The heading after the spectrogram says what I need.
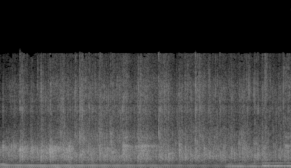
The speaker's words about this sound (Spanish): Si vas a aplaudir, aplaude.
